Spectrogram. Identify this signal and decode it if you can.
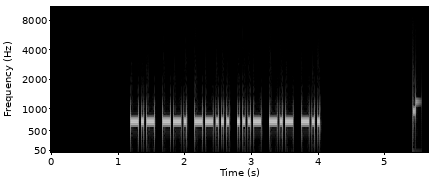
Morse code, heard as a keyed tone, about 32 wpm, 700 Hz. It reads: KG7VKD
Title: USA Call Signs - 6 Characters - 3x Character Spacing - 30wpm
